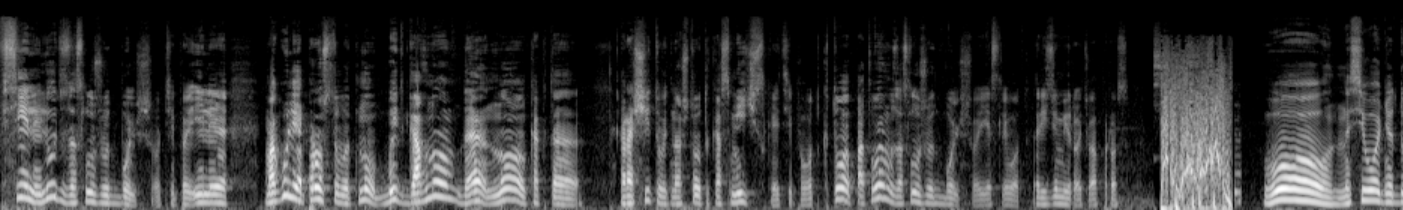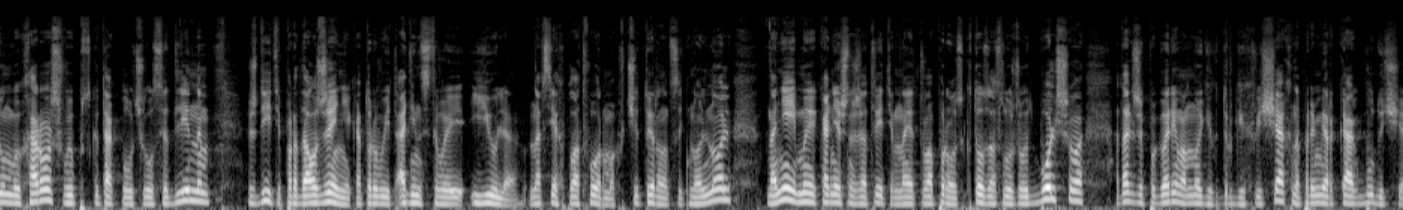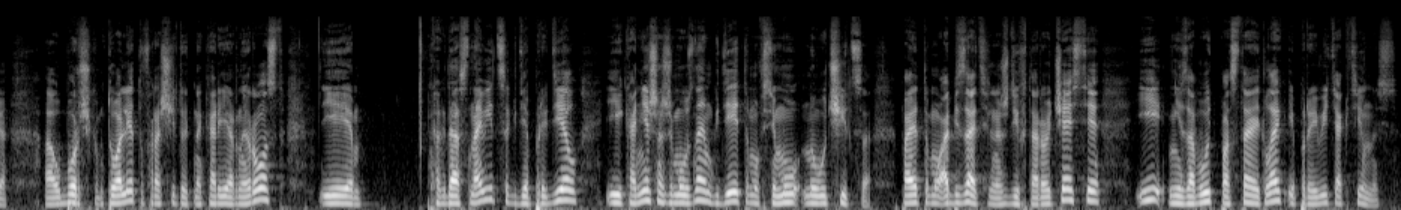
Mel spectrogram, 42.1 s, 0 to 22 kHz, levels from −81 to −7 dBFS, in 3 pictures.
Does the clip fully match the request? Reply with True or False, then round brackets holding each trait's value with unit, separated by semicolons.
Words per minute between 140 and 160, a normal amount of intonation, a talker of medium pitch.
True (155 wpm; 4.1 semitones; 145 Hz)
